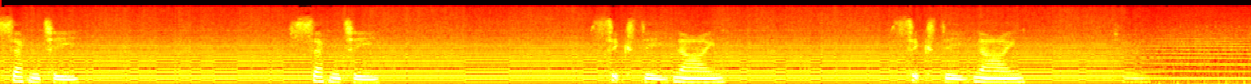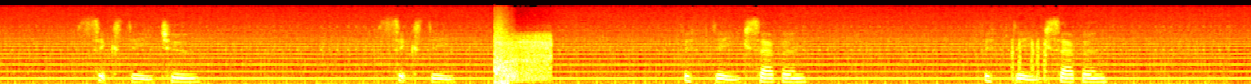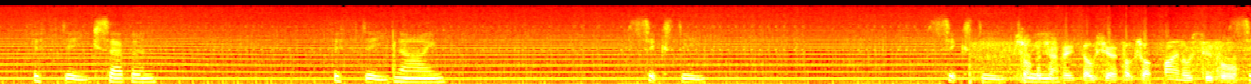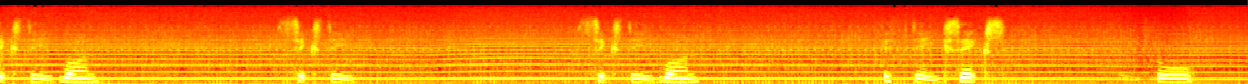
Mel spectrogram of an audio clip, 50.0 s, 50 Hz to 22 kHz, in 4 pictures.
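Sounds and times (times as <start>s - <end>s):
electrical hum: 0.0s - 50.0s
evenly spaced intercom tones: 5.7s - 15.4s, 16.2s - 18.1s, 19.3s - 20.8s, 22.1s - 26.9s, 27.5s - 32.3s, 34.2s - 38.7s, 40.0s - 50.0s.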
